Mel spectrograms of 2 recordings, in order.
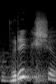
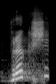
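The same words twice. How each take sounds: First: The r sound is said with an 'i' vowel. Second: The r sound is said with an 'a' vowel. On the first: The speaker calls it right. "होता है" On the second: The speaker calls it wrong. "नहीं होता"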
